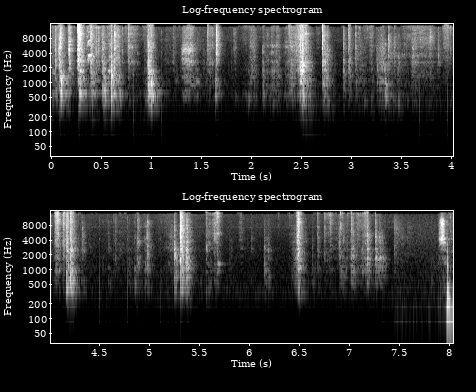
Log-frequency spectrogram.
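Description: Plastic clicks, knocks and rattles from handling a vacuum cleaner: it is lifted off its cart and opened to take out the paper filter bag. The clicks come irregularly, in quick clusters with short pauses between.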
